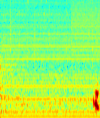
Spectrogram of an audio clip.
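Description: Faint steady electrical hum with no other sound, until a man's voice starts again near the end.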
